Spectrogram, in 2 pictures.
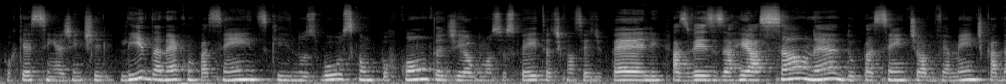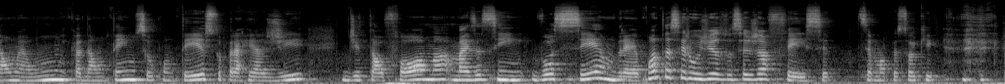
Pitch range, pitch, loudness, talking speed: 190-220 Hz, 200 Hz, -17 LUFS, 175 wpm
